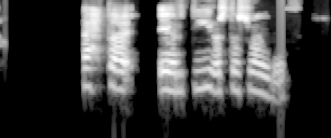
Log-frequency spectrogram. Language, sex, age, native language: Icelandic, female, 8, Icelandic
